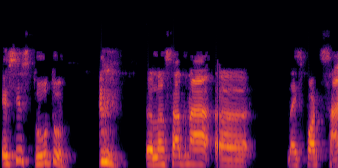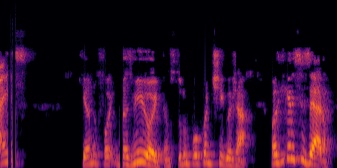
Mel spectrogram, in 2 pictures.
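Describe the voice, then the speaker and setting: Over muffled video-call audio, a man on a headset gives a relaxed online university lecture. He explains aloud with many fillers, speaking at normal speed in a high voice with lively intonation.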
